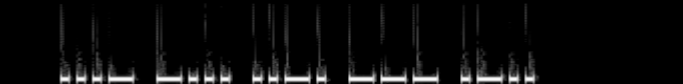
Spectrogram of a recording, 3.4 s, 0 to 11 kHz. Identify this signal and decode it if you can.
Morse code, heard as a keyed tone, about 29 wpm, 700 Hz. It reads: VBFOL
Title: Code Groups - 5 Letters - 30wpm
